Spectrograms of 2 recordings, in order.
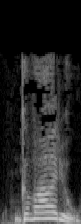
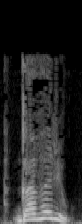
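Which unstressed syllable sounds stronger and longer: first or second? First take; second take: second; first. First: The syllable just before the stress is long and strong. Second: The first syllable is strong, the next one weak. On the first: This is the Moscow way of speaking. "Мы говорим «говорю», я утрирую немножко" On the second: This is how people from other regions speak. "То есть первый слог сильный, второй перед ударением слабый"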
